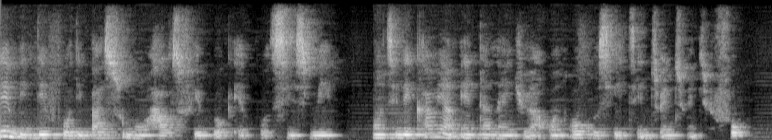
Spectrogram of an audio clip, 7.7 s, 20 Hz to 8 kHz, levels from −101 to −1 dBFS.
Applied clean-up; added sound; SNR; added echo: neural separator model SepFormer DNS4.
